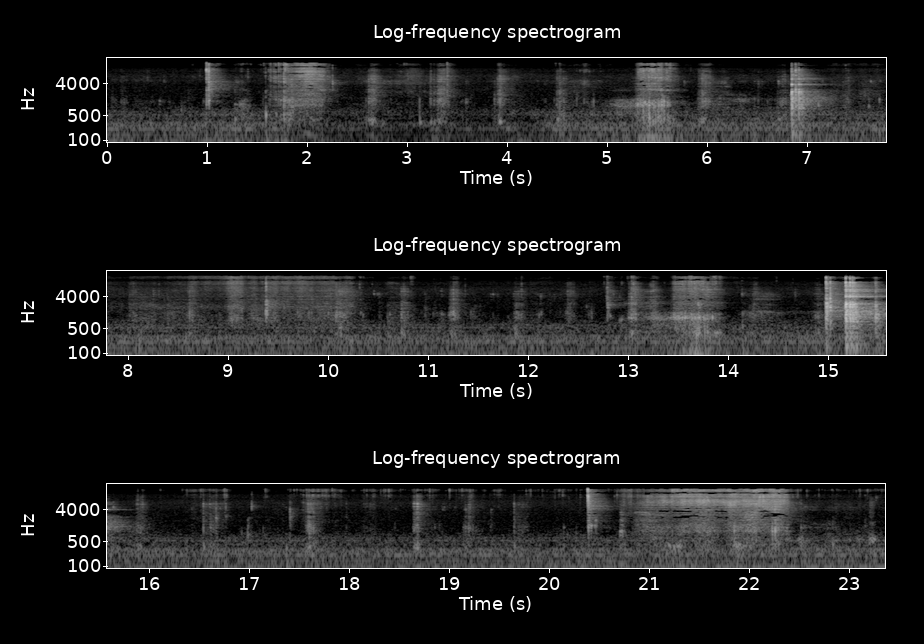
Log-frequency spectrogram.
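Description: Close-miked eating: a person chewing and biting into food, with wet mouth clicks and scattered crunches, a few of them louder, around five, seven, fourteen and fifteen seconds in.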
